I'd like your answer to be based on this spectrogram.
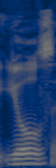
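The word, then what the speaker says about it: Elwes: Sadie Frost, Monica Bellucci, Carrie, the guy from Princess Bride, Carrie Ewells.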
